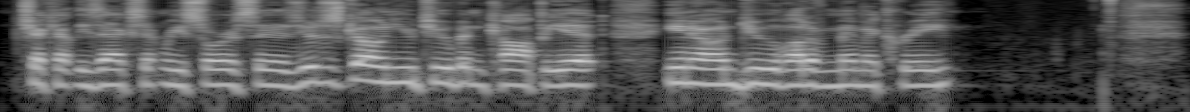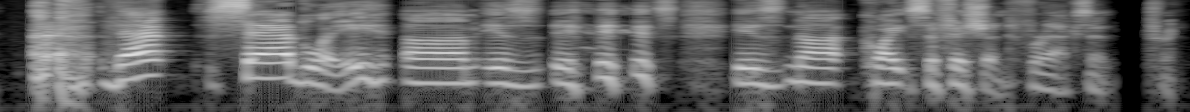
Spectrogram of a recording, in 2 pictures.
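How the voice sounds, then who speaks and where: A man's voice: a little high, a little mellow. A man in his thirties with a mostly General American accent, raised in Colorado, giving an enthusiastic live-streamed coaching talk from a home study and repeating his key points. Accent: General American with light West Texas and upstate New York features. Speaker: dialect coach. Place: home study with bookshelves, indoors.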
